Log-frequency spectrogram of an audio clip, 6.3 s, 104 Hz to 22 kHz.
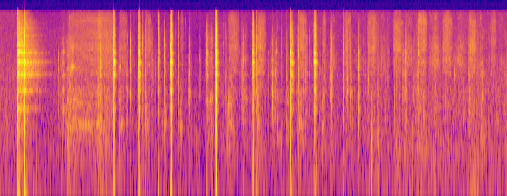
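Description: A cylinder head bolt on a Suzuki GSX-R 750 engine cracks loose under a breaker bar with one sharp metallic crack and a brief ring. A run of light metal clicks follows, about two or three a second, as the tool is worked.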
